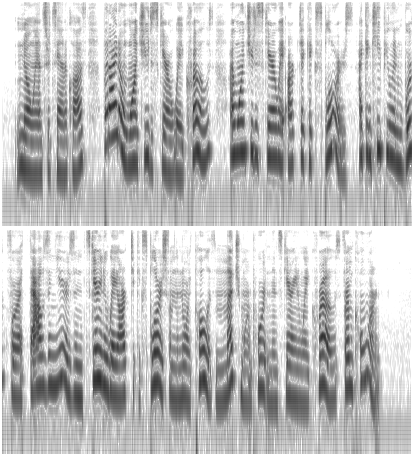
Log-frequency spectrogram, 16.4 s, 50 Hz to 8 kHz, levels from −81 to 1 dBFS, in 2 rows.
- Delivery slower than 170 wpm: No, average, 185 wpm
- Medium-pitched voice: No, high, 215 Hz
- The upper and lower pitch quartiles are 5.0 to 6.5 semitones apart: Yes, wide, 5.4 semitones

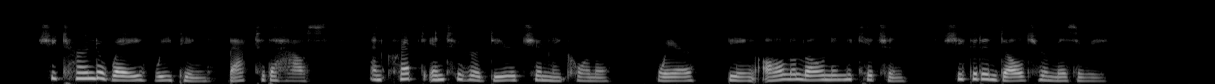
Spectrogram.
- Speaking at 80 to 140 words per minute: Yes, slow, 135 wpm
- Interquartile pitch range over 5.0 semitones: No, average, 3.9 semitones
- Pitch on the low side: No, high, 190 Hz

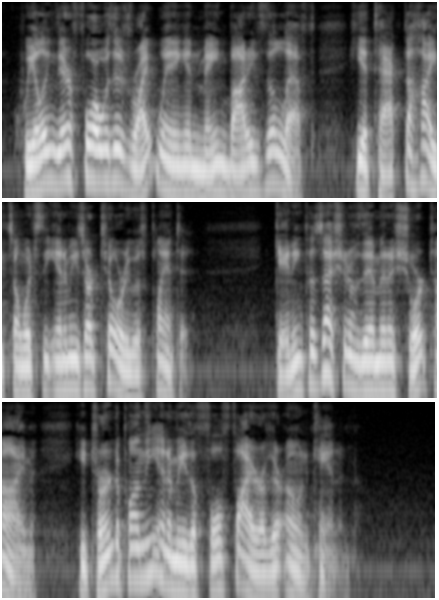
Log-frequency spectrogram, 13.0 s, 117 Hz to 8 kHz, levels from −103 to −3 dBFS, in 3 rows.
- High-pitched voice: No, low, 125 Hz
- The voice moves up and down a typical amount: Yes, average, 5.0 semitones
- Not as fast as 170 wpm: No, average, 200 wpm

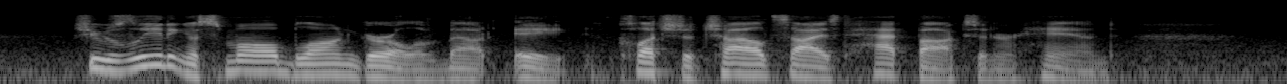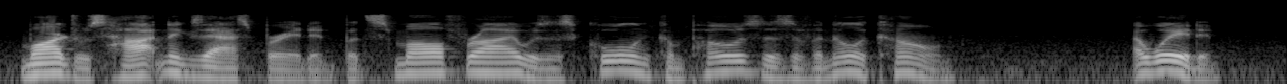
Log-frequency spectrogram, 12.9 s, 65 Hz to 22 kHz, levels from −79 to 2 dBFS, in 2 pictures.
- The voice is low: Yes, low, 130 Hz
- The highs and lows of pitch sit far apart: Yes, wide, 7.3 semitones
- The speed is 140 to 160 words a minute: No, average, 175 wpm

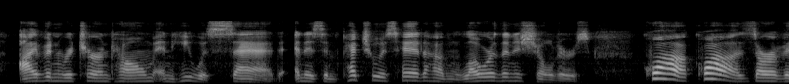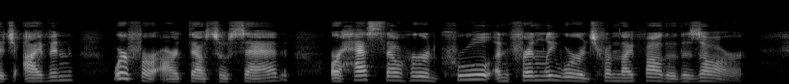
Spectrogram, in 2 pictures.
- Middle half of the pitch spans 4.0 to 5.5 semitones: Yes, average, 4.5 semitones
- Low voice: No, medium, 160 Hz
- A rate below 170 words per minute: Yes, average, 140 wpm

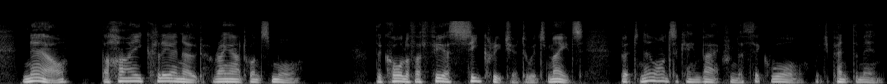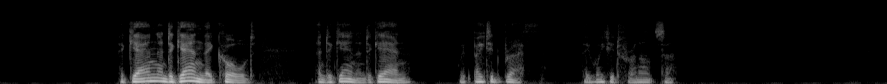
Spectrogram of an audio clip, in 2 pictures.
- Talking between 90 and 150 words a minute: No, average, 165 wpm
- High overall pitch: No, low, 115 Hz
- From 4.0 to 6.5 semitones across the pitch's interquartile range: Yes, average, 4.3 semitones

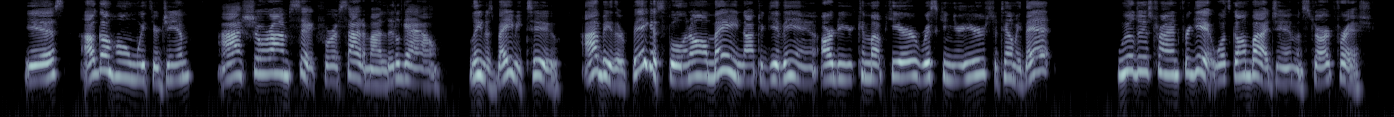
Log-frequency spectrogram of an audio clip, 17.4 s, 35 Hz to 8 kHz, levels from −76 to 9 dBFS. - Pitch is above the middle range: Yes, high, 225 Hz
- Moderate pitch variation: Yes, average, 4.2 semitones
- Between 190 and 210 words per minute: Yes, average, 195 wpm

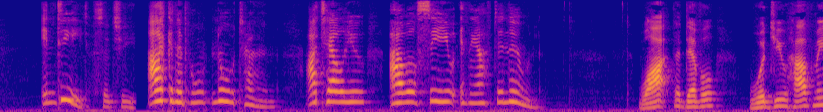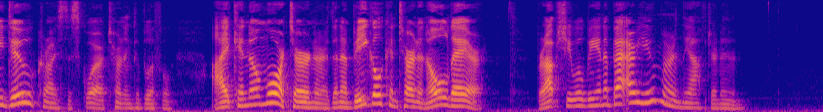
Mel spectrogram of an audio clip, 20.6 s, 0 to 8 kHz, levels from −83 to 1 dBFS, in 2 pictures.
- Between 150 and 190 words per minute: Yes, average, 165 wpm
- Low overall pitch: No, medium, 175 Hz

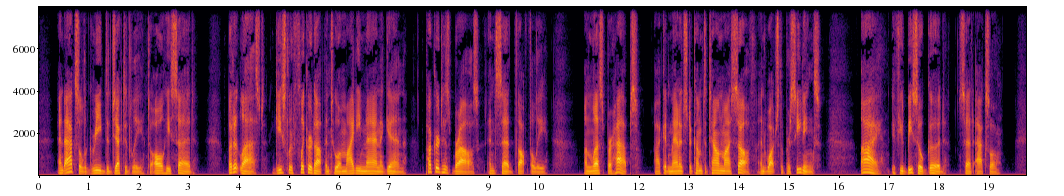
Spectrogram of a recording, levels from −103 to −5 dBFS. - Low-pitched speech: Yes, low, 100 Hz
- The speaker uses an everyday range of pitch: Yes, average, 3.8 semitones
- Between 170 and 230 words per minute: No, average, 145 wpm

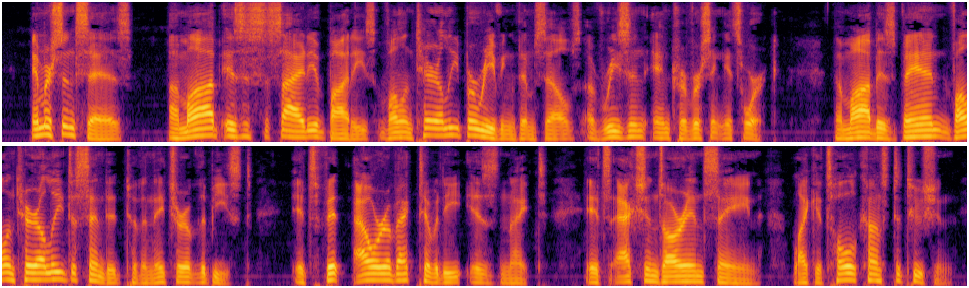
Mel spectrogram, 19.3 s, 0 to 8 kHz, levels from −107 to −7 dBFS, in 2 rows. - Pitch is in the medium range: No, low, 110 Hz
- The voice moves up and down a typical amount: No, wide, 6.6 semitones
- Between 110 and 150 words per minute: Yes, average, 145 wpm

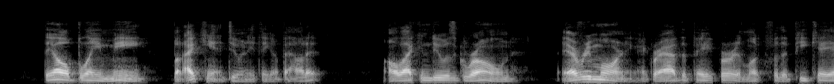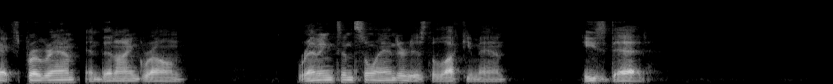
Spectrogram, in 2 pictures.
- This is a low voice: Yes, very low, 90 Hz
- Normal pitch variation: Yes, average, 3.4 semitones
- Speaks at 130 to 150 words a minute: Yes, average, 145 wpm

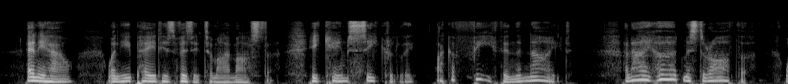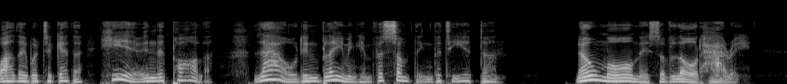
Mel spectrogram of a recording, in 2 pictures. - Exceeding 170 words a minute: Yes, average, 180 wpm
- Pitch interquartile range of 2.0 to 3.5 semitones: No, wide, 5.4 semitones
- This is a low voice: No, medium, 145 Hz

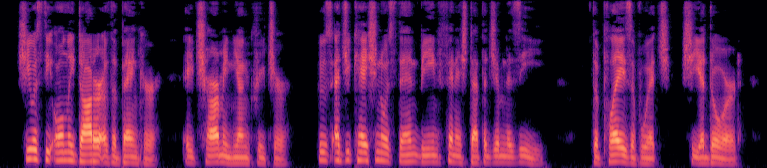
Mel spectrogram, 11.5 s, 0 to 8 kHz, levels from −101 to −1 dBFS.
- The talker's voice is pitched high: No, low, 110 Hz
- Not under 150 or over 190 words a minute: No, average, 140 wpm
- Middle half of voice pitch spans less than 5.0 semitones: Yes, average, 4.4 semitones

